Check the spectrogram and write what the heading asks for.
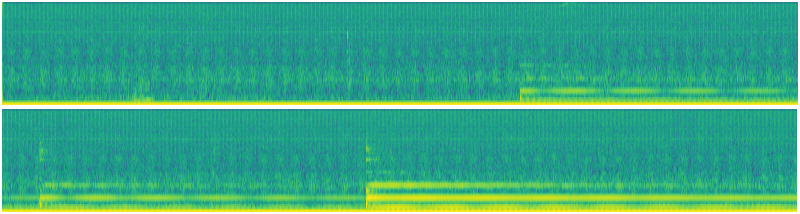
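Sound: meditation bell ringing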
